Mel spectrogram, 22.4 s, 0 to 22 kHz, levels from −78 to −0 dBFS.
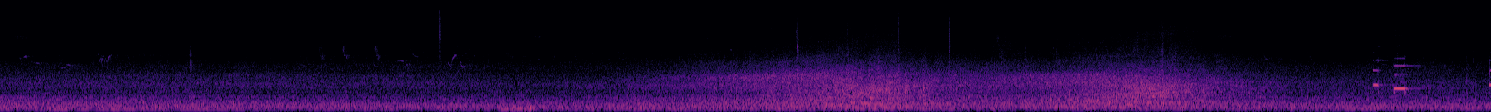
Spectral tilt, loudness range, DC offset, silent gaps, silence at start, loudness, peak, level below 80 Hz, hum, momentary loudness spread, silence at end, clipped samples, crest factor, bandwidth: -6 dB/octave; 8 LU; under 0.1%; none; 0 s; -45 LUFS; -26 dBFS; -60 dBFS; none; 10 LU; 0 s; under 0.1%; 18 dB; 16 kHz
